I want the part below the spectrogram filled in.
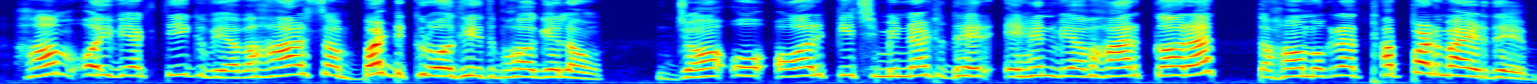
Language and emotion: Maithili, angry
